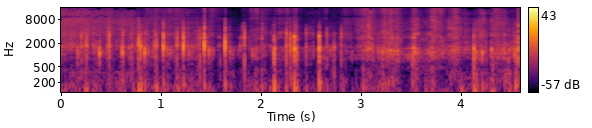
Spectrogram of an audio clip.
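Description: A matched pair of small, hollow, cup-shaped green silicone pot-holder mitts is held close to the microphone and tapped and squeezed with long nails and fingertips. The result is a quick, irregular stream of short, dry taps and clicks, with bright nail ticks over soft, hollow low thumps and rubbery squeezing between them.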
